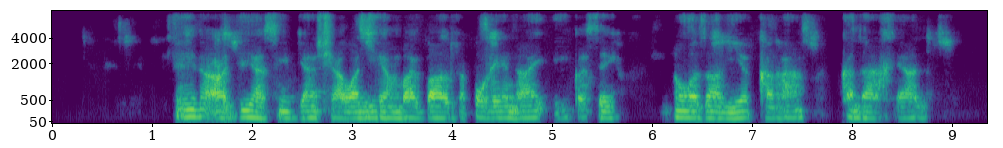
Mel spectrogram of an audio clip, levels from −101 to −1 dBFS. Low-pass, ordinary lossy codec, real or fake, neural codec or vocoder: 7.2 kHz; Opus, 64 kbps; fake; codec, 16 kHz, 1.1 kbps, Voila-Tokenizer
